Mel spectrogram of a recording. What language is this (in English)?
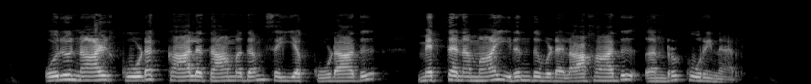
Tamil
